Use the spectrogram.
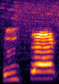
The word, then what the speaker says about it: Hujsak: the outfielder Miss State his name is husack but it's spelled hujsak like huge back and uh he he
